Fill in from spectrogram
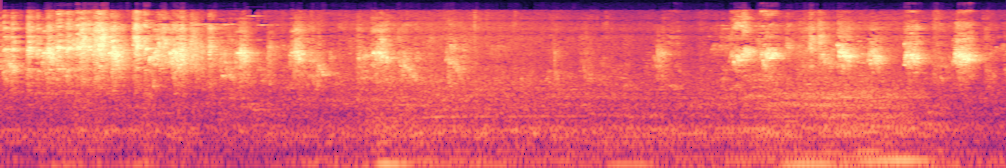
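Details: Household cockatiels keep up ten seconds of harsh, irregular screeching chatter, dense at first, pausing midway, then resuming in choppy bursts with low thumps underneath.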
